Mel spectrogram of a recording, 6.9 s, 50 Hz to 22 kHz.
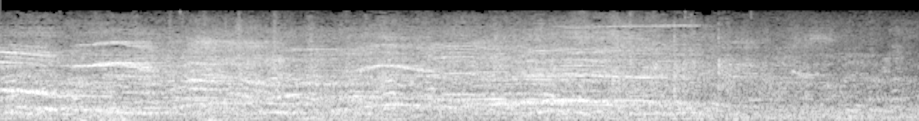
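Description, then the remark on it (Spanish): A theatre audience at the Gran Teatro Falla applauds as the curtain rises on a carnival chirigota in 2025, a dense, steady roar of clapping mixed with cheers and shouted voices, holding loud throughout and easing off slightly near the end. “El aplauso del Gran Teatro Falla, claro que sí.”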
